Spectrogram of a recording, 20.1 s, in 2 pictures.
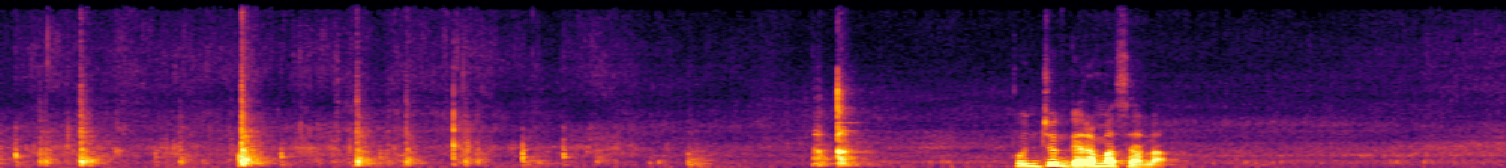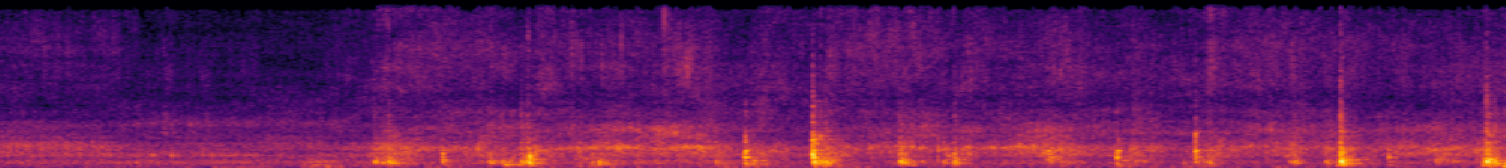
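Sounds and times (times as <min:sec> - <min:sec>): wooden spatula scraping a pan: 0:00.0 - 0:04.8, 0:12.1 - 0:20.0
food sizzling in a pan: 0:00.0 - 0:20.0.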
